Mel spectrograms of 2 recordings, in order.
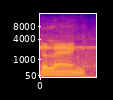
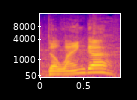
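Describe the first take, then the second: First: The name ends on the final consonant. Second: The name ends with an added vowel sound. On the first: "the English pronunciation"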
